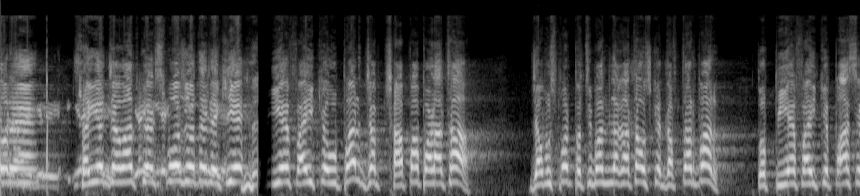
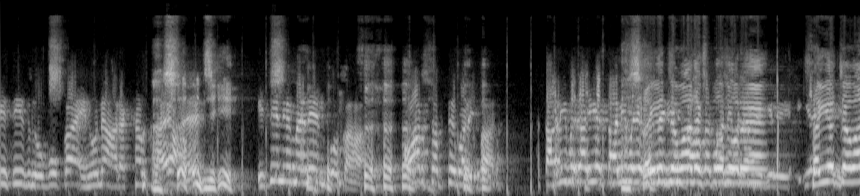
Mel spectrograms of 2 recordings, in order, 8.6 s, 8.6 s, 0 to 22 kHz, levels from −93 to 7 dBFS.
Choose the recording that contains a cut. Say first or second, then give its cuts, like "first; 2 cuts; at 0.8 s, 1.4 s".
first; 1 cut; at 2.6 s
